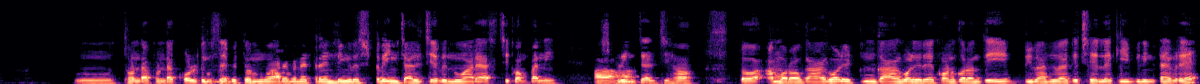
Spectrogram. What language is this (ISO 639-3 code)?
ori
